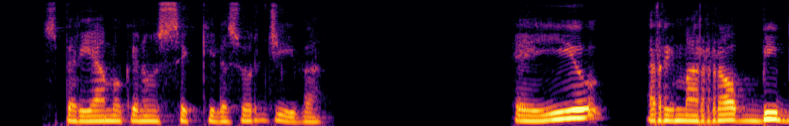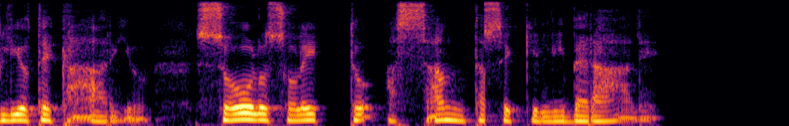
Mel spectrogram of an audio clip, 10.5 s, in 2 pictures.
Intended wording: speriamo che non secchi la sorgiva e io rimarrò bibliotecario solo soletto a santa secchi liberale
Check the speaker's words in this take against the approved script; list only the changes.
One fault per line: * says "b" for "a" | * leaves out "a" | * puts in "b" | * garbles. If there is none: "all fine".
all fine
